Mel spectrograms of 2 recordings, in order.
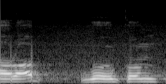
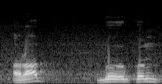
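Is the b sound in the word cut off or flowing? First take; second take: cut off; cut off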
